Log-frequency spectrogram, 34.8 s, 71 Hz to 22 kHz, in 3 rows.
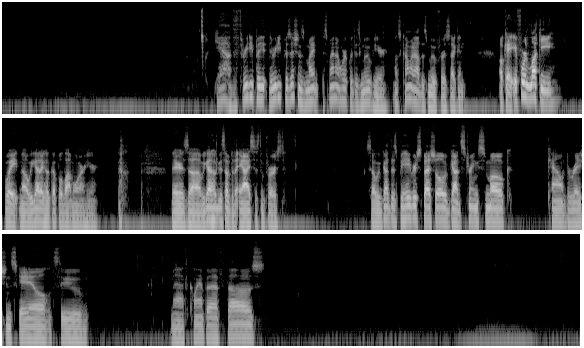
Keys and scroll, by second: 4.8 Escape, 4.9-11.0 typing, 12.1-12.8 typing, 15.5-18.7 typing, 20.4-21.4 typing, 23.1-27.9 typing, 32.0-32.7 typing, 34.1-34.7 typing.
